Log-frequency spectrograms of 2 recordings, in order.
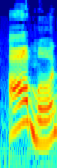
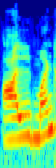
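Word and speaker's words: almond: हैं know the fact आमंड इ pronounced S आमंड listen इसमें एल आपका साइलेंट है आलमंड हम इसे प्रोनाउंस नहीं करते आमंड एंड पिस्ट चियो एस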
